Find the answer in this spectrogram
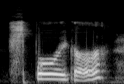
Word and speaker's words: Spreaker: and yeah I said it right it's Freaker Spreaker alright so let's just dive in cuz I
